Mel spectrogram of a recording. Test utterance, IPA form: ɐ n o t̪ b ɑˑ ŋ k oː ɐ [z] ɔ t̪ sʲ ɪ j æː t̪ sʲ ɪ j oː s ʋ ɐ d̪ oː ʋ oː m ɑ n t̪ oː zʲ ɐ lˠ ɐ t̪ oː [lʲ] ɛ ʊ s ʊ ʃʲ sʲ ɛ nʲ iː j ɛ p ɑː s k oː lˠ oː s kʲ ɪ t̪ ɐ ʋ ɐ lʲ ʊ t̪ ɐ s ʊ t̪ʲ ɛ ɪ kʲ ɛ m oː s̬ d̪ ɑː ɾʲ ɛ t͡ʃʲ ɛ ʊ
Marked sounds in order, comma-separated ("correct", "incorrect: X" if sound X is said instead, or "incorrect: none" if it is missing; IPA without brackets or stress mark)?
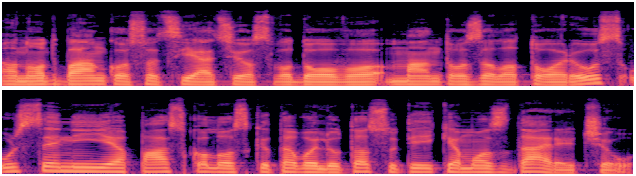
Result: incorrect: s, incorrect: ɾʲ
